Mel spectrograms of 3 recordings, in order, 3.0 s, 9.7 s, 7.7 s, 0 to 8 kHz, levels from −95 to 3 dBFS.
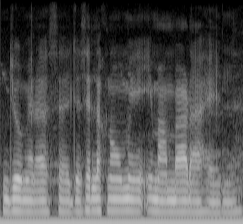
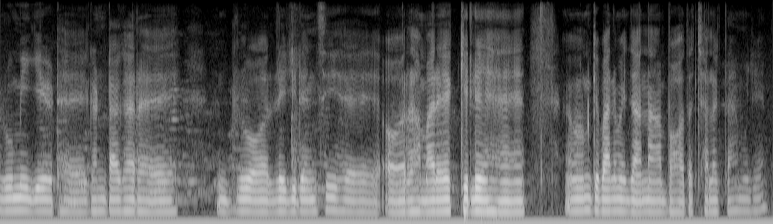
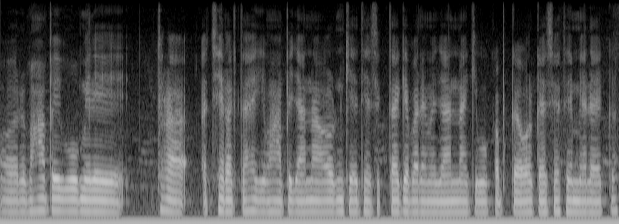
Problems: none marked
